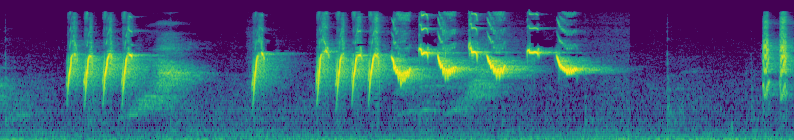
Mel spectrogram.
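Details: Hwamei singing a rich, varied song meant for tutoring other songbirds: rapid sharp clicking notes, then a run of descending slurred whistles, ending with a short burst of high, dense notes.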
